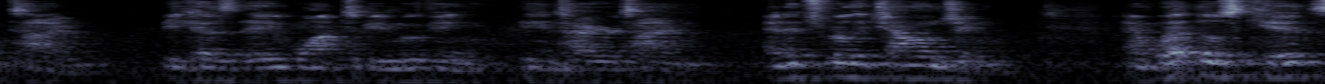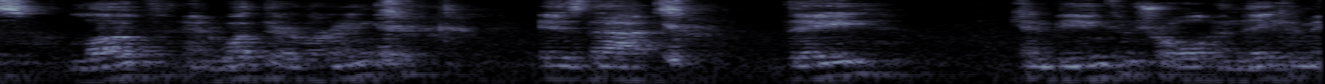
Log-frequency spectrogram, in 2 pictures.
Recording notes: This is a keynote that I presented for the Alaska Society for Technology in Education Conference in February.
